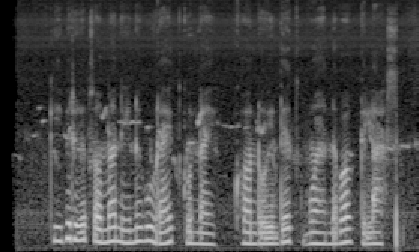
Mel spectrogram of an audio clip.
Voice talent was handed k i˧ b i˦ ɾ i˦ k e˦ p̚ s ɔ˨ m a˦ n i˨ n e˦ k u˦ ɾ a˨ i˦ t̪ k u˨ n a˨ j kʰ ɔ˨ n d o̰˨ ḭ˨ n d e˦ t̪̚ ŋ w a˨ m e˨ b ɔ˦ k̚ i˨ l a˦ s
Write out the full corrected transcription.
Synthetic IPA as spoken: k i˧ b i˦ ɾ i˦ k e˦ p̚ s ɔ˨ m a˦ n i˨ n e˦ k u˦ ɾ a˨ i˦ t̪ k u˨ n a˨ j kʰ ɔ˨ n d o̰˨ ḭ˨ n d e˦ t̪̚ ŋ w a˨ n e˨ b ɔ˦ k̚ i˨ l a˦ s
